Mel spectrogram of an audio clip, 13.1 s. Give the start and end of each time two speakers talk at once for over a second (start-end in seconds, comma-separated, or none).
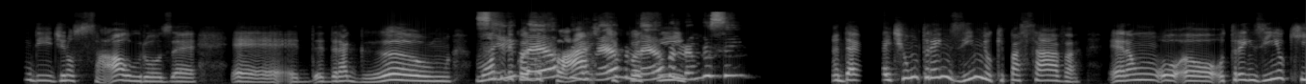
4.7-6.9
